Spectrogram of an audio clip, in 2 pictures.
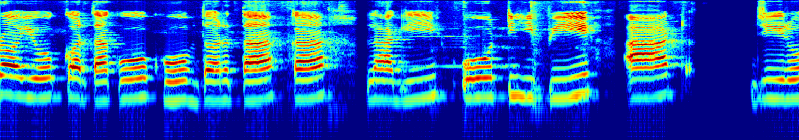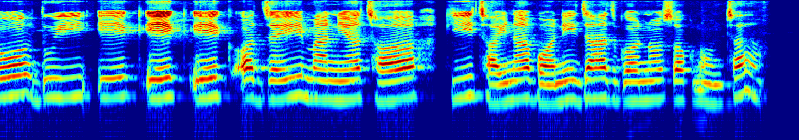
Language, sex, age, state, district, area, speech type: Nepali, female, 30-45, West Bengal, Jalpaiguri, rural, read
